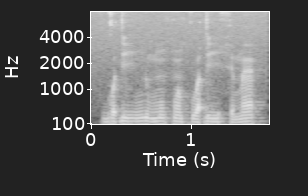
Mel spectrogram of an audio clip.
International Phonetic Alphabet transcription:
ɡʷe˧ɗiː˧ŋɨ˦˨ mũ˦kʷã˦ kʷa˧ɗiː˧ he˨mɛ̃˦

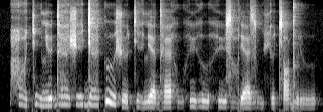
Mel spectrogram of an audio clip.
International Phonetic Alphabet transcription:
hɑ̤˥˨cṳ˥˨lʲø˧ dʱæ̤˧ʃe̤˧ɟæ̤˧kɯ˥˨ ʃø˧ce̤˥˨lʲæ˥˨ dʱæ˧hṳ˧hy˥˨ɦɯ˥˨ hy˥˨zɑ̤˥˨ ɾʲæ˧zṳ˧ çø˧cʰɑ˧ɡɯ˧ɾʲɯ˧

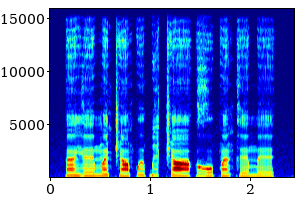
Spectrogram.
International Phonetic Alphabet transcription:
ɛ̃˧jeː˧mɛ̃˦t͡ʃã˨˦ pɨ˦ɓi˦t͡ʃã˦˨ | ɣo˧pɛ̃˨ ke˨me˨

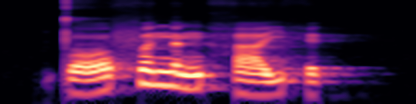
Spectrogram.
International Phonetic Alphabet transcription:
t̪ɔː˨˥ fɐ˥nɐ˨˥ŋ haː˨˧jhɪ˨k̚

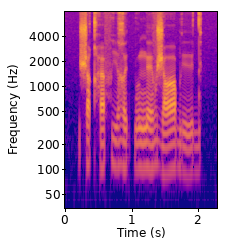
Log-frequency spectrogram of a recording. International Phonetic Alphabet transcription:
ʃɪ˧˩˧qʰɪ˩˧˩ fi˧˩˧ʁɪ˩˧˩ k͡pʊ˩˧˩ŋɛ˧˩˧v ʒɑː˩˥bɪː˧˩˧d

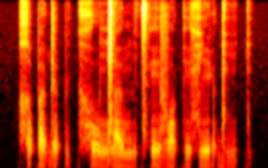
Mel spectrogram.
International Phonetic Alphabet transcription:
χəpaɖɛ pikxoŋ͡ǁaə̯ mit͡sʼevɒ kexiɽə ɡik

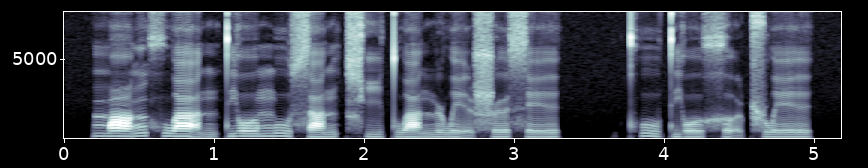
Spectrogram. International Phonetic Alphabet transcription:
mɑ˨˦ŋxwa̰˨˩n t̪jo˦ʊ̯mu˥˨sa˨˦nt͡ɕʰi˨˦ t̪wa˨˦nɻwḛ˨˩ɪ̯ ʂɻ̩˦se˦ɪ̯ | kʰu˥˨t̪jo˩ʊ̯xɤ̰˨˩ʈ͡ʂwe˦ɪ̯

